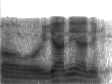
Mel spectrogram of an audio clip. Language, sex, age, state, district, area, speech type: Manipuri, male, 30-45, Manipur, Kangpokpi, urban, conversation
